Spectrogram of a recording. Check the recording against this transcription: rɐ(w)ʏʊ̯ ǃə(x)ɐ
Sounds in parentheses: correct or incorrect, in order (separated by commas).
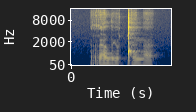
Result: correct, incorrect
